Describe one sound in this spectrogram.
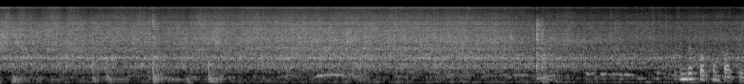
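Onions sizzle loudly in hot oil.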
